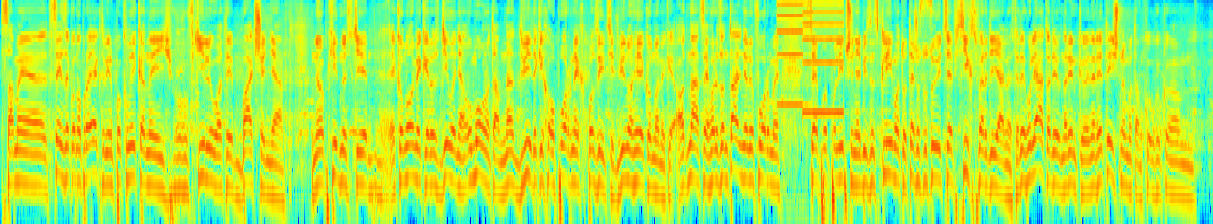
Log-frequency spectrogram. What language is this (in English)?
Ukrainian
